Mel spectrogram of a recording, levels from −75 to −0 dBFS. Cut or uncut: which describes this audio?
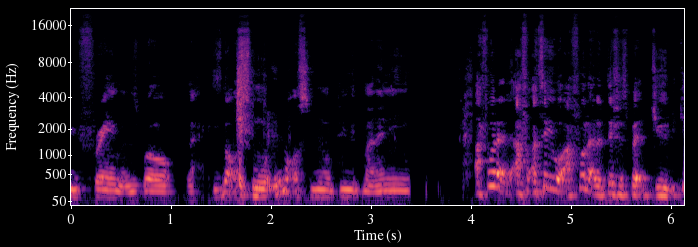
uncut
